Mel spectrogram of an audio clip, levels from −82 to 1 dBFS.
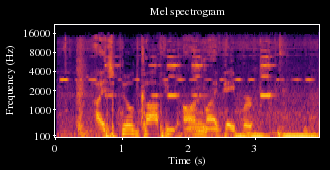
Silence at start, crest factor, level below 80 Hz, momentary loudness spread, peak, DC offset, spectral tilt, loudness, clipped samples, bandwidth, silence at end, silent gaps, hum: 0.05 s; 12 dB; -28 dBFS; 4 LU; -2 dBFS; under 0.1%; -4.5 dB/octave; -14 LUFS; under 0.1%; 16 kHz; 0 s; none; none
